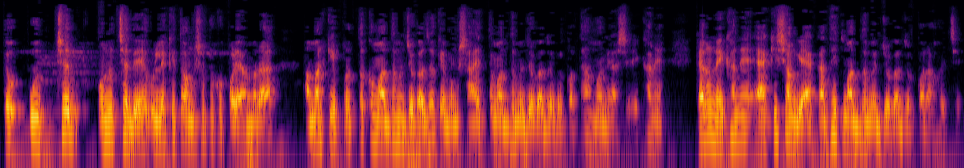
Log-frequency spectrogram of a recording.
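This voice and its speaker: A man explains exam answers to students, patient and methodical, repeating words aloud to show how they should be pronounced. His voice is dark and mellow with a slightly husky edge. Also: medium pitch, fairly quick. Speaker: teacher. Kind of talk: exam question walkthrough.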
